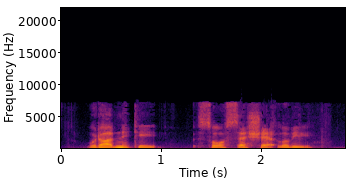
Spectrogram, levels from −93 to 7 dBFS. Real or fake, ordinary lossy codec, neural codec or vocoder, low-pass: fake; AAC, 32 kbps; codec, 16 kHz, 0.8 kbps, ZipCodec; 7.2 kHz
